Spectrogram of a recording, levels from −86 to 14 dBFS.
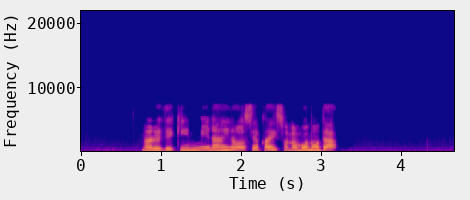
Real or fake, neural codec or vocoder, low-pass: fake; codec, 16 kHz, 2 kbps, X-Codec, HuBERT features, trained on general audio; 7.2 kHz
